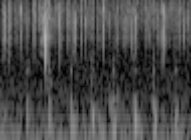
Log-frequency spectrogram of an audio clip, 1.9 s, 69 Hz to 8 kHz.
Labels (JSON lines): {"label": "biophony", "recorder": "SoundTrap 300"}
